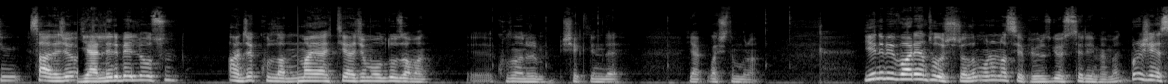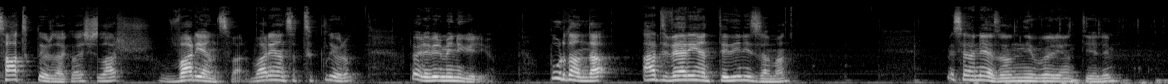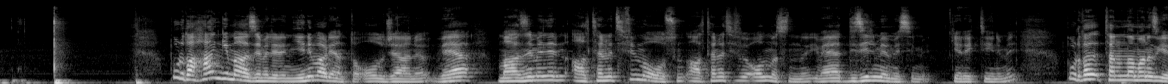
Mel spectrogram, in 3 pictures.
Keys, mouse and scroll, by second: 4.8 middle click, 5.7 right click, 6.0 middle click, 7.6 right click, 11.5 right click, 14.2 click, 19.4 click, 21.4-24.0 typing.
